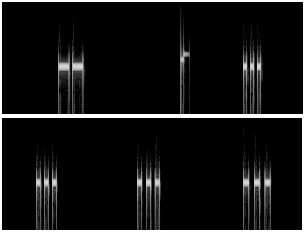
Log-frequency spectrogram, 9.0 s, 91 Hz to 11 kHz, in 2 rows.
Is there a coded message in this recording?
Yes: Morse code from 0.9 to 8.5 s, heard as a keyed tone, about 20 wpm, spaced as for 6 wpm, 700 Hz. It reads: M SSSS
